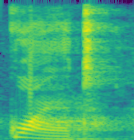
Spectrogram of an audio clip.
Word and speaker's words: quiet: इसमें मैंने ई और टी को एक्सचेंज कर दिया, उनकी प्लेसेस को इंटरचेंज कर दिया है, और जो वर्ड बन गया उसका जो प्रोनाउंसिएशन होगा वो होगा क्वाइट।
